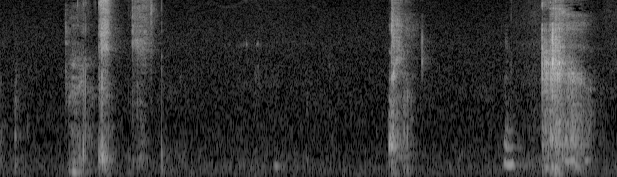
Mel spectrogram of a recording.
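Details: Night-time sneezing with daddy: several quiet, hissing bursts in a hushed room, a series of soft sneezes.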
